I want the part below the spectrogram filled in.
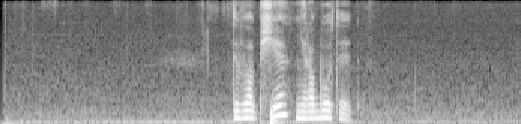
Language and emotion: Russian, neutral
